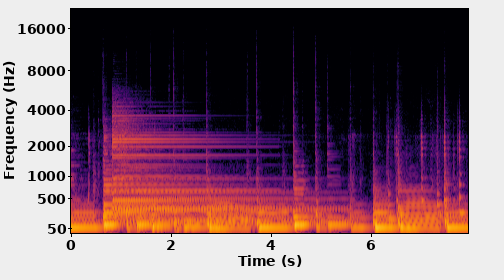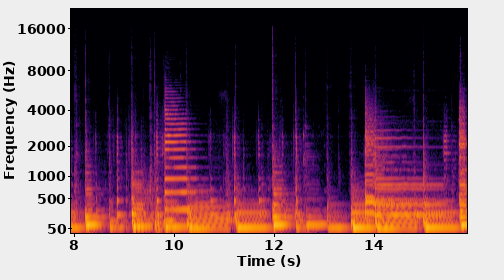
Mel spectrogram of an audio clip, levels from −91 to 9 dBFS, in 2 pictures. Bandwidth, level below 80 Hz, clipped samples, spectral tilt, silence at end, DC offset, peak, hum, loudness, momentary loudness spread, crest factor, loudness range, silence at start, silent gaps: 4.6 kHz; -20 dBFS; under 0.1%; -10 dB/octave; 0 s; under 0.1%; -2 dBFS; none; -18 LUFS; 9 LU; 14 dB; 2 LU; 0 s; none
